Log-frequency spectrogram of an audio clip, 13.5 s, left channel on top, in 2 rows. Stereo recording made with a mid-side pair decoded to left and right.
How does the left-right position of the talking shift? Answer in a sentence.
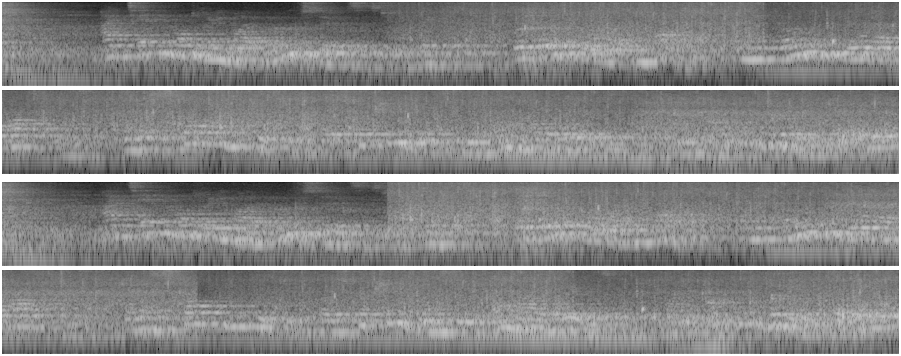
You can hear the talking travel towards the right.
